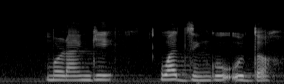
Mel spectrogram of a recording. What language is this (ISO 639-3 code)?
ven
